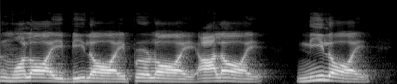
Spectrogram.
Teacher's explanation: ল বলার সময় আমার জিভটা সঙ্গে সঙ্গে দন্তমূল এবং তালুর মাঝামাঝি জায়গায় অবস্থান করছে, দন্তমূলটাকেই স্পর্শ করছে। যেই দন্তমূল স্পর্শ করছে তাহলে ব্যাপারটা কীরকম হচ্ছে না, অনেকটা এই যে জিভ দন্তমূলকে যেই স্পর্শ করলো তখন জিভের দুপাশ দিয়ে দুটো গ্যাপ চলে আসছে। · লটা উচ্চারণ করার সময় আমরা দেখব জিভের দুপাশ দিয়ে গরম হাওয়া বের হয় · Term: পার্শ্বিক ব্যঞ্জন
